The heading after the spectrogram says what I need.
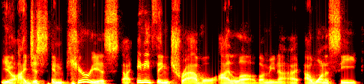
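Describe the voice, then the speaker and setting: A man's voice: mid-range voice, lively intonation, moderate pace, vocal fry, no echo. A man in his late forties hosting a casual interview, upbeat and encouraging, often repeating himself as he talks. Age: 40s. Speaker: podcast host.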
